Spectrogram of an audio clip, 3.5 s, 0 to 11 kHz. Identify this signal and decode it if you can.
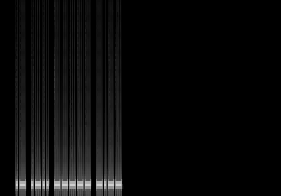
Morse code, heard as a keyed tone, about 53 wpm, 700 Hz. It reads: AL0Y
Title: USA Call Signs - 4 Characters - Repeated 3x - 50wpm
